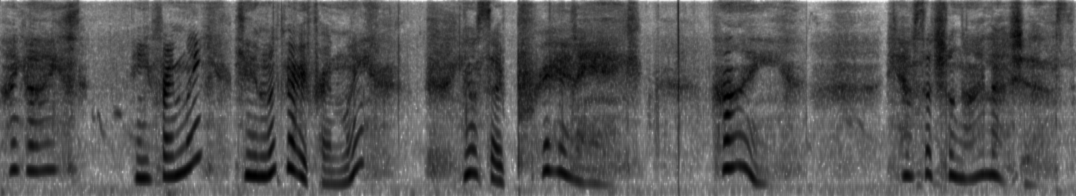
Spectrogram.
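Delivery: high sweet voice for cows; talking to animals. Real, not acted. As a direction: coo gently to the animals.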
